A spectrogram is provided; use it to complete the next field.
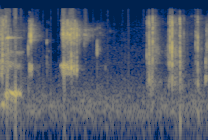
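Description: Loud, crisp crunching of a hard snack being chewed, in irregular bursts with short pauses between bites, with no talking.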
